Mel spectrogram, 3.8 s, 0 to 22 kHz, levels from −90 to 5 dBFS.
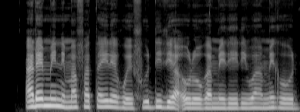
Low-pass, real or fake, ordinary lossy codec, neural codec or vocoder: none; real; none; none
